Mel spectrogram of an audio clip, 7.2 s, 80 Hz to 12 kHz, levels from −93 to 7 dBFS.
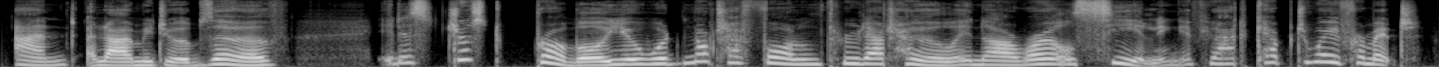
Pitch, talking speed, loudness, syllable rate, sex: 235 Hz, 235 wpm, -18 LUFS, 5.6 syllables/s, female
